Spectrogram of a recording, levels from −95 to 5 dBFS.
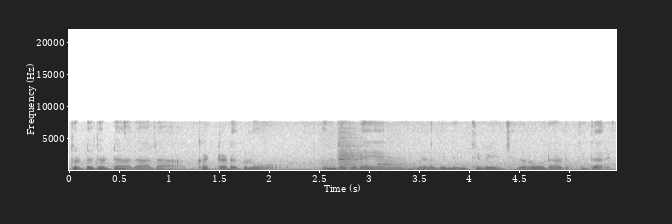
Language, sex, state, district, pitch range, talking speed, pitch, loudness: Kannada, male, Karnataka, Mysore, 130-145 Hz, 85 wpm, 140 Hz, -46 LUFS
